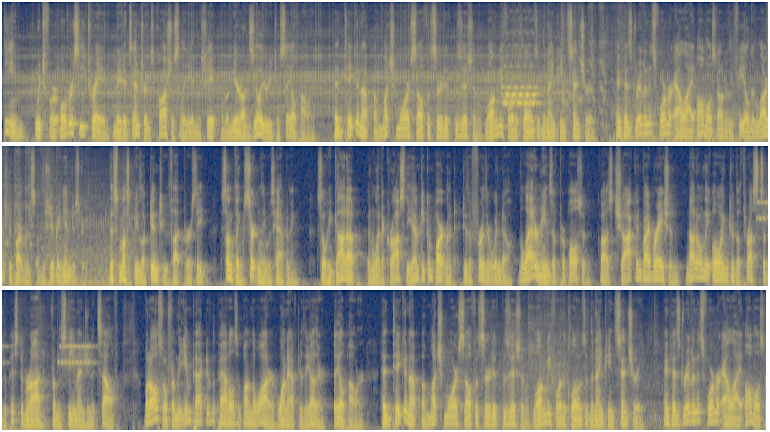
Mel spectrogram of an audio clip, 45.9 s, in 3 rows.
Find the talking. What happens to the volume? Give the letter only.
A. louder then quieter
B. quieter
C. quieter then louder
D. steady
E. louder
D.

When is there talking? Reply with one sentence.
The talking can be heard from 0.1 to 32.9 s and from 33.5 to 45.8 s.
